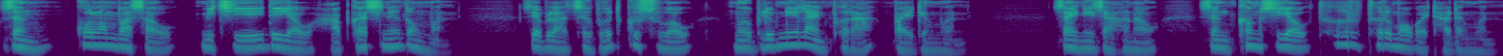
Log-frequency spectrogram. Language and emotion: Bodo, fearful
